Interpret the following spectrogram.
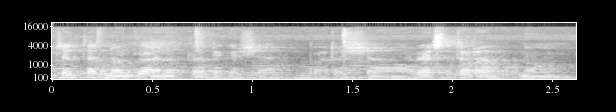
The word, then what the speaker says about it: Chatanoga: road V: And technically, Chatanoga itself is within the Sports Complex compound "Chatanoga" how do we pronounce that Cha-ta-NO-ga about the distance of the parking, it is the nearest one right?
